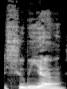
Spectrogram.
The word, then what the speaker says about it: Shibuya: right how do you say this sh shya Shibuya sh Shibuya all right uh when kyota a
